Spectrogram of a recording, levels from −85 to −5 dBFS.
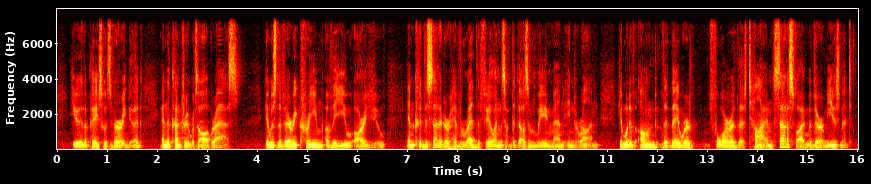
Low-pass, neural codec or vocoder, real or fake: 7.2 kHz; codec, 24 kHz, 0.9 kbps, WavTokenizer, medium music audio release; fake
